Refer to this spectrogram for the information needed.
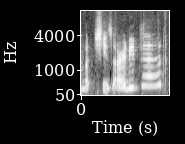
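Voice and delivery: high, small, soft squeak; trying not to cry at a death; real tearful voice. Real, not acted. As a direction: voice rising and thinning with tears. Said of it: "I'm gonna fucking cry again".

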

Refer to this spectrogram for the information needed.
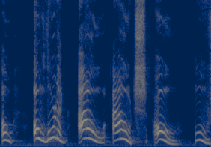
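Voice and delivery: high pained gasps of alarm; shocked yelps. Acted. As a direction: wince and yelp in shock. Reporter sees Lorna hurt.

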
